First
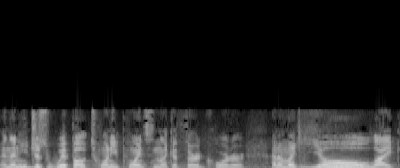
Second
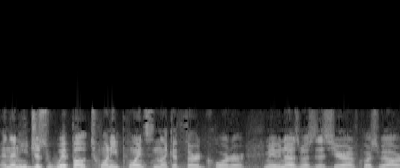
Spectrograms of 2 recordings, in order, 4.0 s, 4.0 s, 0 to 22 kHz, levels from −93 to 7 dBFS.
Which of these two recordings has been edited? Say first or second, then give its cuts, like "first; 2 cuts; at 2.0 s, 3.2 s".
second; 1 cut; at 2.6 s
